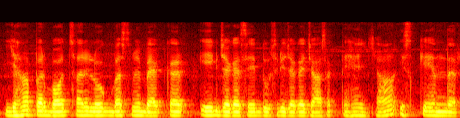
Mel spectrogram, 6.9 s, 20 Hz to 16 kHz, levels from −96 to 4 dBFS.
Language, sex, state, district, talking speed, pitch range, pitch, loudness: Hindi, male, Rajasthan, Jaipur, 175 wpm, 110-120 Hz, 115 Hz, -17 LUFS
